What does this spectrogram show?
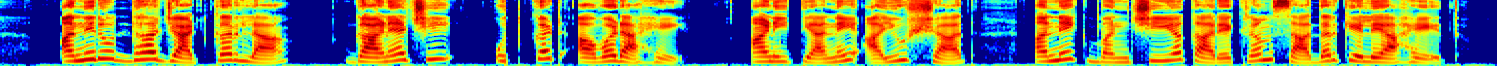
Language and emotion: Marathi, neutral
